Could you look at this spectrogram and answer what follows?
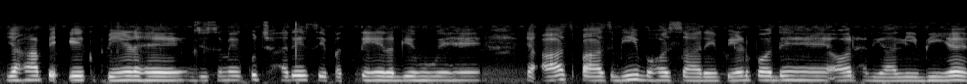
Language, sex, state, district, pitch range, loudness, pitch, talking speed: Hindi, female, Bihar, Bhagalpur, 185-195 Hz, -17 LUFS, 190 Hz, 150 wpm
